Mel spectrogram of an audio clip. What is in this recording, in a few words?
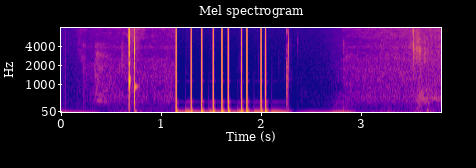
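"lute", spoken word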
